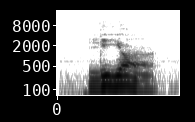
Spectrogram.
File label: "Lyon", Dutch; The French city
